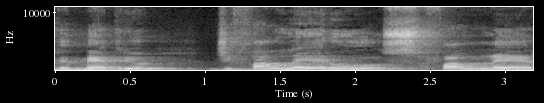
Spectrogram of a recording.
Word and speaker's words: Demétrio de Faleros: também parceiro intelectual de um cara chamado Demétrio de Falaro. Acho que é assim que se pronuncia, né? Demétrio. É isso mesmo, Demétrio de Faleros. Demétrio de Faleros, corrigi aqui, ok?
